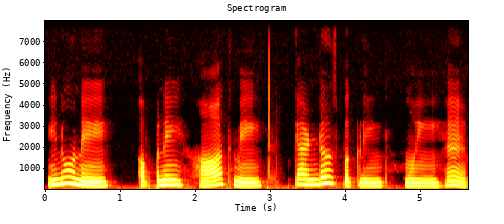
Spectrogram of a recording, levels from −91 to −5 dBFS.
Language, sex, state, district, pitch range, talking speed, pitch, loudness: Hindi, female, Punjab, Fazilka, 175-235 Hz, 85 wpm, 195 Hz, -13 LUFS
